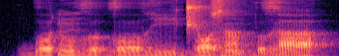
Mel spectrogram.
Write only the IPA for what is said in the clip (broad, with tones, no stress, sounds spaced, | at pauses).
ɡ͡b o˦ ɗ ũ˦ ɣ ʊ˨ ɡ oː˨ ɣ iː˨ d͡ʒ ɔ˦ z ã˨ b ʊ˨ ɣ a˨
